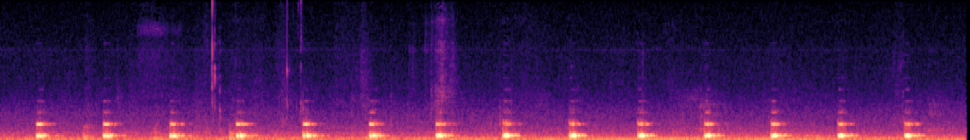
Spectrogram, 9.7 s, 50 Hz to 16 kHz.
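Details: Anaesthesia monitor on a Shih Tzu dog during bladder stone removal surgery under gas anaesthesia with oxygen: steady pulse beeps at about 90 a minute over quiet room hum.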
